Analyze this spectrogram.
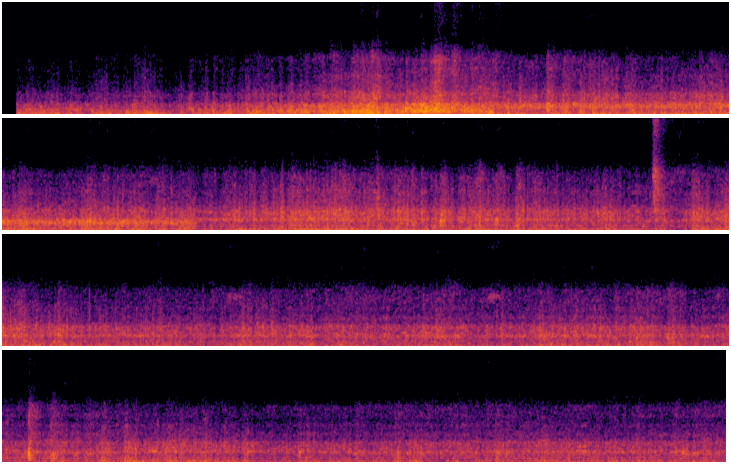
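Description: Running noise of an electric MEMU passenger train, heard from the side of a coach: a steady rush of wheels on rails and air, with a louder swell a few seconds in and an occasional sharp click from the track.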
